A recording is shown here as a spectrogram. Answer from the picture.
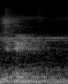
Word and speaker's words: chitin: That's the pronunciation, chitin.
